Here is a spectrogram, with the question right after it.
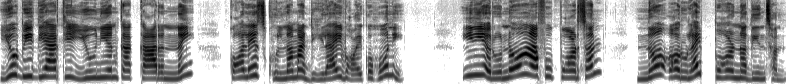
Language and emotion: Nepali, disgusted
